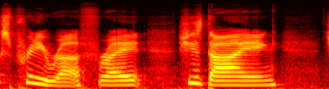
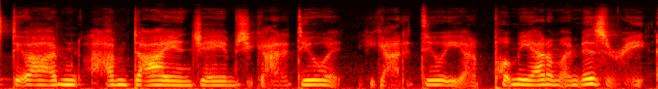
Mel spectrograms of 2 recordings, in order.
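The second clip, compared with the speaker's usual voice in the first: hammed-up whispered deathbed plea; much softer, airy whisper, imitating a dying woman; 8 dB quieter than usual. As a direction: beg in a feeble mock-dying whisper. Voicing dying wife begging for death.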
